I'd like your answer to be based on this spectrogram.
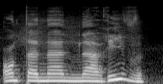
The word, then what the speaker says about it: Antananarivo: La capitale, Antananarivo, c'est ça ? – C'est ça, oui. – Le O ne se prononce pas.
